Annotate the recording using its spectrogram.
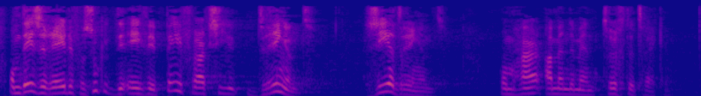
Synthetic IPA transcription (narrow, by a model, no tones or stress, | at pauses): ɔmdejzərejdəvəɹzukɪɡ̚dəʔevepejfrɑksidrɪŋənt | zɪːɹdrɪŋənt | ɔmɦaːɹaːmɑndəmɛntːərɵχtətrɛkən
